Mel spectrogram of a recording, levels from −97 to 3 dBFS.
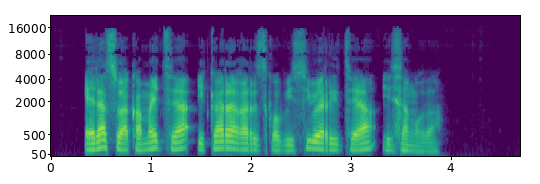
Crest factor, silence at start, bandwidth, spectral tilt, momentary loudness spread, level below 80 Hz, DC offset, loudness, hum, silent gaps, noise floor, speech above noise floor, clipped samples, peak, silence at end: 20 dB; 0.35 s; 16 kHz; -4.5 dB/octave; 11 LU; -60 dBFS; under 0.1%; -20 LUFS; none; none; -82 dBFS; 62 dB; under 0.1%; -2 dBFS; 0.8 s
